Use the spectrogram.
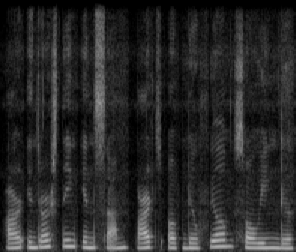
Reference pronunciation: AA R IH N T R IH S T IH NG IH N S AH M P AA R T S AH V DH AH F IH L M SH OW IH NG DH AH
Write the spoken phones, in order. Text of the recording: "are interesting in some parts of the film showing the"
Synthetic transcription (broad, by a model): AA R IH N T R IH S T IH NG IH N S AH M P AA R T S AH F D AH F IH L M S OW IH NG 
